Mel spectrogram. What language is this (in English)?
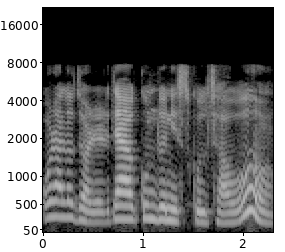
Nepali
